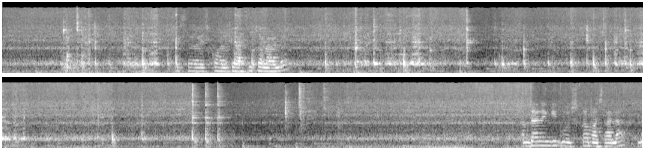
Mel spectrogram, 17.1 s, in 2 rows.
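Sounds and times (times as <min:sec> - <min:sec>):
sizzling in hot oil: 0:00.0 - 0:17.0
spoon scraping a pot: 0:00.8 - 0:03.6, 0:04.2 - 0:09.2.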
